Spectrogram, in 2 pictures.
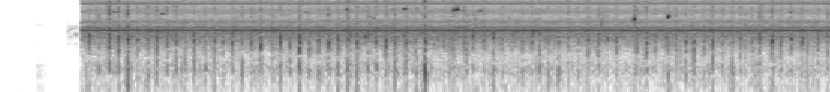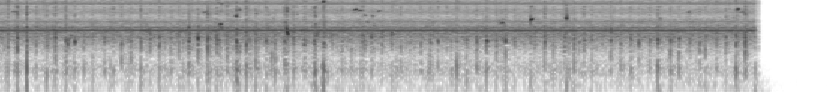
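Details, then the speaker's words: Gearbox heard via ultrasound: under a steady hiss, sharp impacts repeat about four times a second, slightly unevenly, instead of smooth uniform sound; damaged teeth in the gear mesh. "so we can hear that repetitive impacting sound that actually identifies damage to one of the gear mesh within the actual Gbox itself"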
